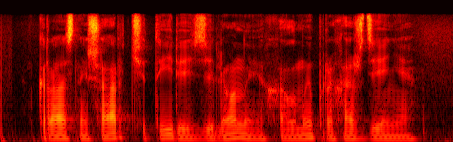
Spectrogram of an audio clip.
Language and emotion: Russian, neutral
